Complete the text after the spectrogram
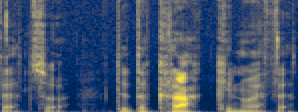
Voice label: "crac", welsh

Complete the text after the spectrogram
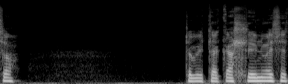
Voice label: "gallu", Welsh

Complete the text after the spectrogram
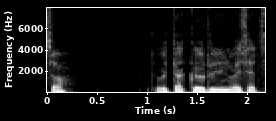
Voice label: "gyrru", Welsh

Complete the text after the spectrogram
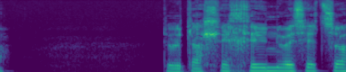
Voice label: "llechu", Welsh

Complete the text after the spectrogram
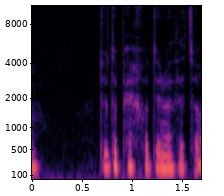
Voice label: "pechod", Welsh

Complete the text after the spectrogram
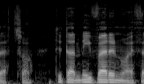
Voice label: "nifer", Welsh

